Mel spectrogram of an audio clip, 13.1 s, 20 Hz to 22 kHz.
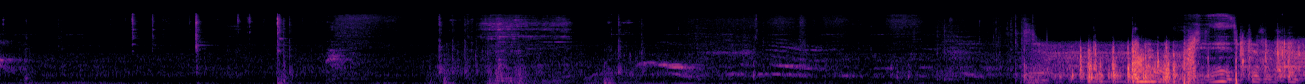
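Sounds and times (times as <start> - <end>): hissy scraping: 3.2 - 5.8.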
